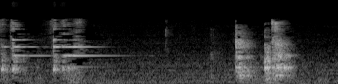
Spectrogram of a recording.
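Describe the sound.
A spoon scraping out the inside of something while leaving its skin unbroken, a few short scraping clinks in two quick pairs separated by a quiet pause.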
